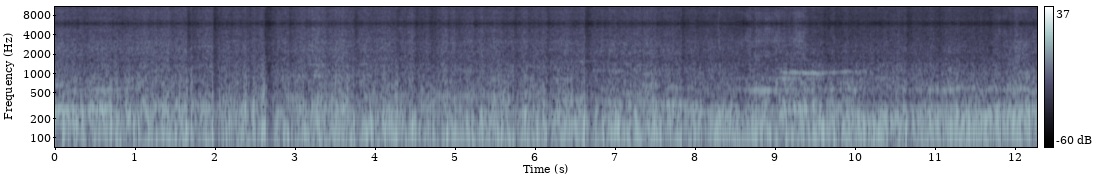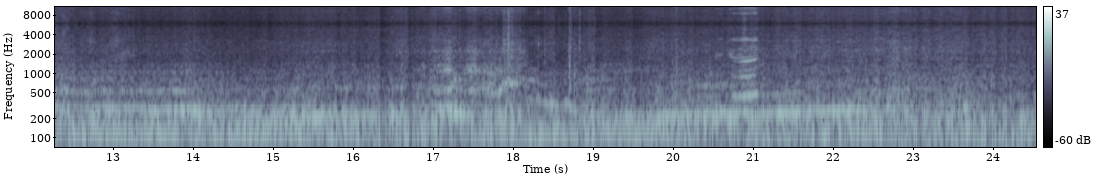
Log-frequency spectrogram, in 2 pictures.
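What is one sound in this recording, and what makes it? A car engine roars loudly, rising and falling in pitch as it revs through the gears.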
